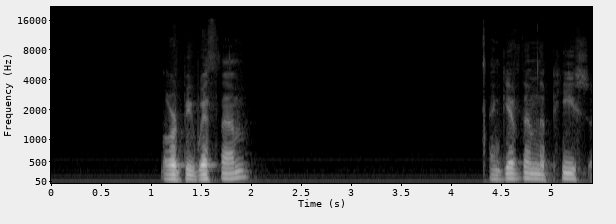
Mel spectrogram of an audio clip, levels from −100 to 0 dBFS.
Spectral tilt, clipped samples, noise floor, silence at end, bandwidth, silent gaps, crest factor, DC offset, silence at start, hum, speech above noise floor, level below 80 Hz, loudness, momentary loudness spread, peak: -9.5 dB/octave; under 0.1%; -80 dBFS; 0.15 s; 11 kHz; none; 24 dB; under 0.1%; 1.1 s; 60 Hz at -70 dBFS; 44 dB; -66 dBFS; -37 LUFS; 10 LU; -16 dBFS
